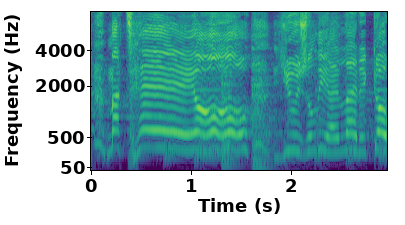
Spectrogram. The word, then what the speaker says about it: Mateo: Mateo, like mayo with a T in the middle.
